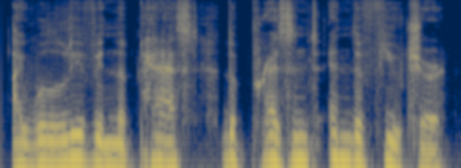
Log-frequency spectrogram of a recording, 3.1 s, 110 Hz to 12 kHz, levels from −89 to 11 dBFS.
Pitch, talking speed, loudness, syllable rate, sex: 115 Hz, 215 wpm, -16 LUFS, 5.2 syllables/s, male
